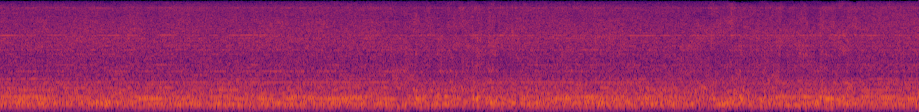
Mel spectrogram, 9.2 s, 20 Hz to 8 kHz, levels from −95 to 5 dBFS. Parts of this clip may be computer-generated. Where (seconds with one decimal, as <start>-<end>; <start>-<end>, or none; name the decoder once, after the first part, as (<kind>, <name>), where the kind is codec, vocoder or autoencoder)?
3.9-5.2 (codec, HILCodec); 6.8-8.6

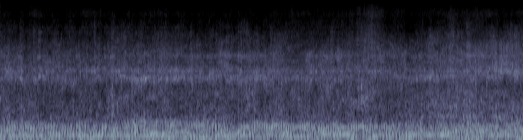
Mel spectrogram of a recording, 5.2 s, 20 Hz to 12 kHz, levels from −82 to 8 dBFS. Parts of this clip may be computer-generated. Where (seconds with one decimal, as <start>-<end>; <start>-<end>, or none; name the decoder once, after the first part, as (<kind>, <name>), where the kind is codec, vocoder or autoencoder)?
0.0-5.2 (codec, HILCodec)

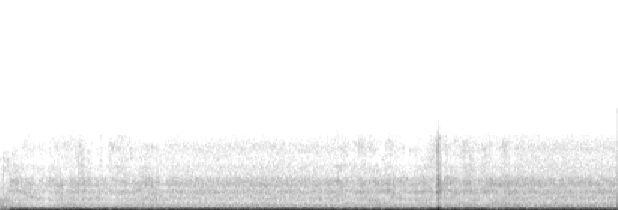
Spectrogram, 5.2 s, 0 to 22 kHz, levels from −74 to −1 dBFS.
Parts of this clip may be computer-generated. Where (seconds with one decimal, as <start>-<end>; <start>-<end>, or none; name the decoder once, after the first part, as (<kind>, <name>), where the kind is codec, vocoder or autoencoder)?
0.0-1.4 (codec, HILCodec); 2.8-4.3

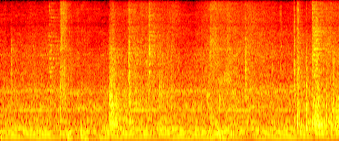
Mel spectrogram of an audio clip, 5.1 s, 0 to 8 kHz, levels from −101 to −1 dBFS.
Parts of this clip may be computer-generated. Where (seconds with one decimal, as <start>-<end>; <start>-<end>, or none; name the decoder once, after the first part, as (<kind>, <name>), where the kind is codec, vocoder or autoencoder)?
0.9-1.5 (codec, HILCodec); 3.1-3.5

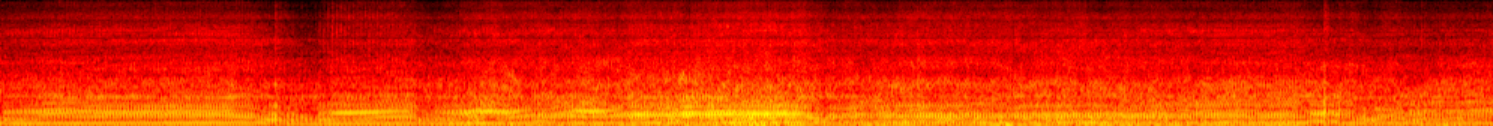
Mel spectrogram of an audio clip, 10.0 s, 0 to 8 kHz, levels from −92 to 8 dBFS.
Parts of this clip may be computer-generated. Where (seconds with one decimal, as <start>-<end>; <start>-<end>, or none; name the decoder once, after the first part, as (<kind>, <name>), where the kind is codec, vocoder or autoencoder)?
3.1-8.0 (codec, HILCodec)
